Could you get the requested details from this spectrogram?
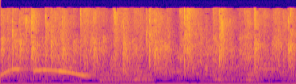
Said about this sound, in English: Absolutely the best open stage audience in the city without question. We are so fortunate here. Yeah, give yourselves a hand.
